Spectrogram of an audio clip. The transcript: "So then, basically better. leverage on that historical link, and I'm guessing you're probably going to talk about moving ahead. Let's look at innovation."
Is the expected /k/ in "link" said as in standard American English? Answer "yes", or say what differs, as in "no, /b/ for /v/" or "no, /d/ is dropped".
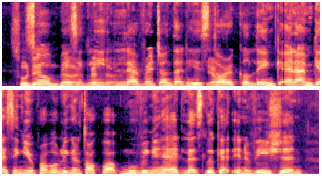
yes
